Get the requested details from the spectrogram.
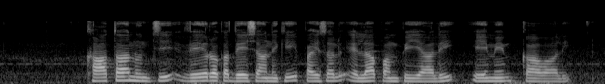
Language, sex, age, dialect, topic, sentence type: Telugu, male, 25-30, Telangana, banking, question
